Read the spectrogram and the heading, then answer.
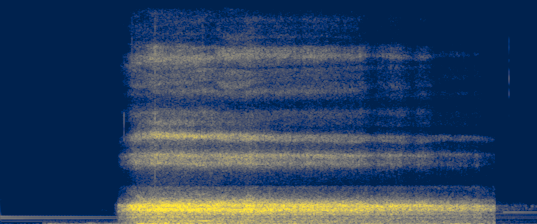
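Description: Warm breath blown into the ear: one long, steady, breathy whoosh lasting nearly four seconds, loud and even throughout, then stopping abruptly. No one speaks.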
